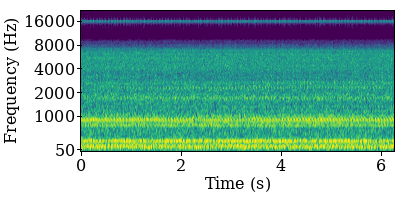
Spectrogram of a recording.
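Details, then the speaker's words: Heat pump with electric heat reported for loud noises: steady loud hum at a constant tone with rough whooshing beneath, no rhythm change; the blower motor is noisy, cause unclear. "what the heck is all this crap it sounds like the F fan motor is something's going on with the fan motor"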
